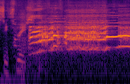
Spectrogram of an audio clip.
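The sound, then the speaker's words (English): A rooster crowing on a farm: after a few short throaty sounds, one long, loud, sustained crow holds a steady pitch to the end. “This rooster right here, this is Chanticleer. He is the offending fowl that the city doesn't like. That's as loud as he gets right there.”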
